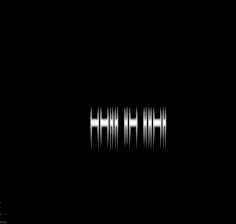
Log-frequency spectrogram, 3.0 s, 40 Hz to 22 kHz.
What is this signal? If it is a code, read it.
Morse code, heard as a keyed tone, about 40 wpm, 700 Hz. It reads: ZAF
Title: USA Call Sign Postfixes - 3 Letters 40wpm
